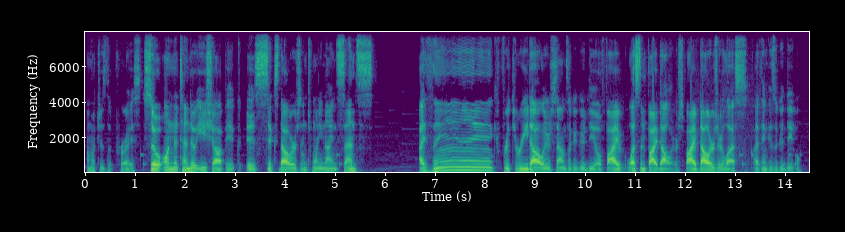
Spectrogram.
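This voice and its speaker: Game music plays under this streamer and host as he talks through a casual livestream, musing and wandering as he goes. His voice sits on the low side, expressive and measured in pace.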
